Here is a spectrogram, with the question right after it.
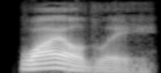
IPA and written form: wˈaɪldli (wildly)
